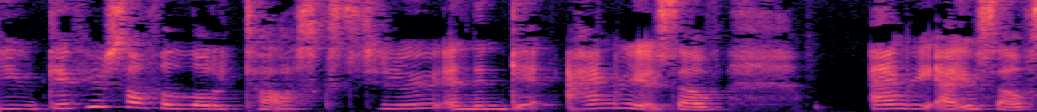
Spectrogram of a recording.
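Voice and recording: Mumbling at a moderate pace, a woman puts on a character voice pitched high.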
